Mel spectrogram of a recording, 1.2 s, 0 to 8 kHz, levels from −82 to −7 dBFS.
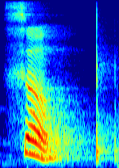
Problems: none marked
